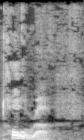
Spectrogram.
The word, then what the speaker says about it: Torah: I like the way they say that long O, Torah.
